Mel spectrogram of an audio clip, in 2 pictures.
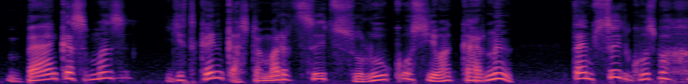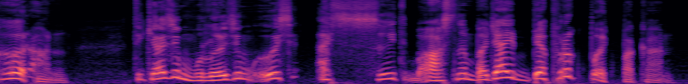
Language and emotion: Kashmiri, disgusted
